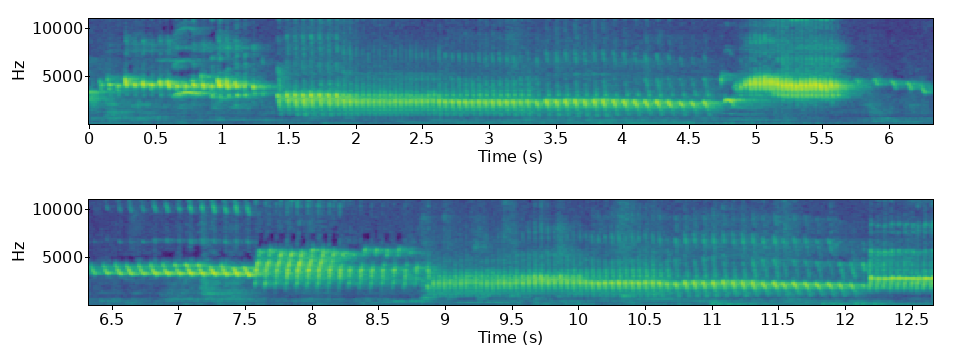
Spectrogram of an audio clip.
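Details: Canary singing to stimulate other birds to sing: long, powerful rolling trills near the upper-middle range, each held for a second or more, switching between higher and lower tours, with a brief sharp whistled note midway.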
